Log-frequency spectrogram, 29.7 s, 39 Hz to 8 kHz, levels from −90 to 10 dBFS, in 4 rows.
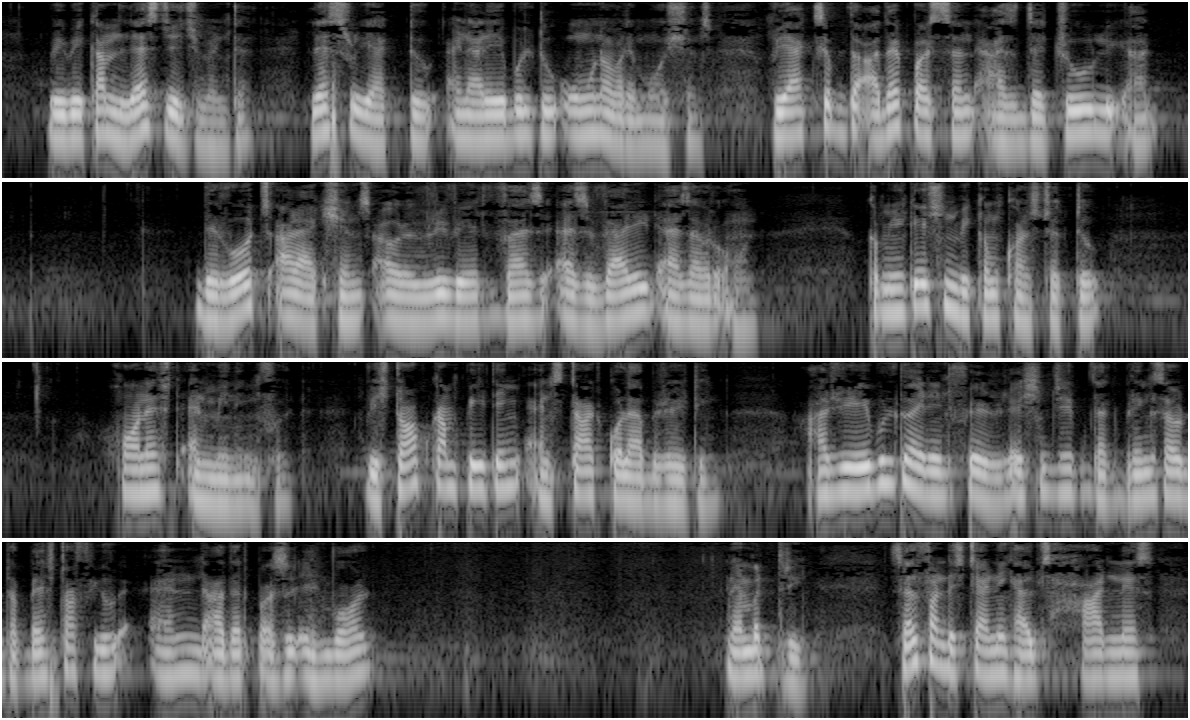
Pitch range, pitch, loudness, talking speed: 125-150 Hz, 135 Hz, -18 LUFS, 145 wpm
